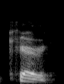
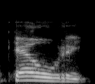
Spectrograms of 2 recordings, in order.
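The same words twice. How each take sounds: First: The vowel sound is very short and quick. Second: The vowel sound is drawn out long. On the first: The speaker calls it right. "it's very quick" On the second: The speaker calls it wrong. "If you say too long, carry, it's weird"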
